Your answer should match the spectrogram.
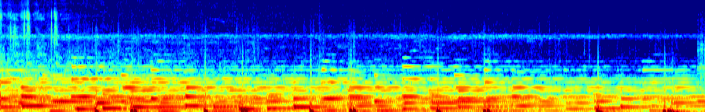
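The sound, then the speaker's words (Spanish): A heartbeat sound effect thumps in steady lub-dub pairs, deep and prominent, layered over sustained musical tones with no voices. “Sin latidos no hay ritmo.”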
